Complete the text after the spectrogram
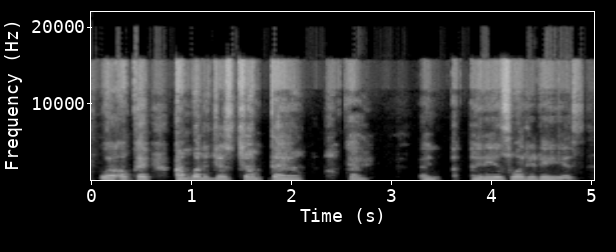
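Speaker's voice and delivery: lightly voiced meek giving in; [name] backing down.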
